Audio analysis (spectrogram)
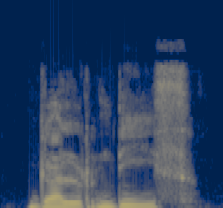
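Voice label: Tlacochahuaya Zapotec; lifts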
